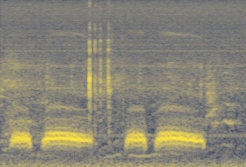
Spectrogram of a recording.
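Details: Spotted dove used as a lure to make other doves respond: four low, smooth, sustained coo notes in two pairs, the second of each pair longer, with a few faint clicks in between.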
